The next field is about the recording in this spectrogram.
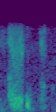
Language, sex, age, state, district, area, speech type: Sanskrit, female, 60+, Karnataka, Bangalore Urban, urban, conversation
